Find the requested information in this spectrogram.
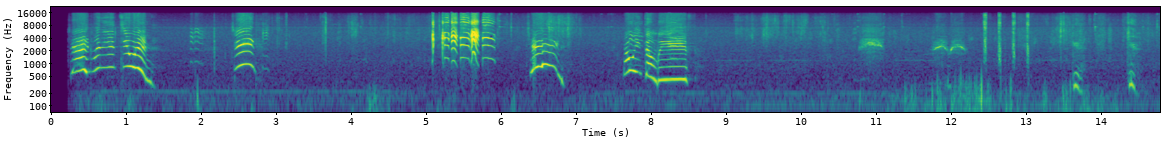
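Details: Yorkshire Terrier puppies playing together: high whiny squeals and yelps with arching harmonics, in bursts separated by pauses, a woman's voice speaking between them and a steady low hum underneath.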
